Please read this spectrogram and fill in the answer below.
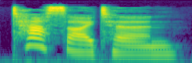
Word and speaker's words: taciturn: Taciturn. Pronounce it as ta-si-turn. The tac sounds like task without the k. I is a short I like in it and turn sounds like turn.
